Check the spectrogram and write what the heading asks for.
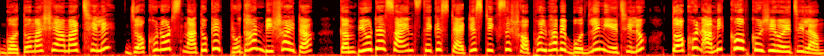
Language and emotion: Bengali, happy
